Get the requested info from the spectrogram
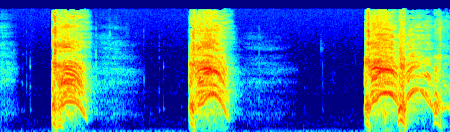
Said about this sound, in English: please cough into your elbow.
